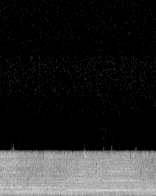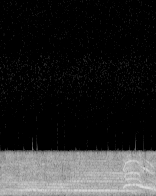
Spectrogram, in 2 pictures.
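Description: Group of voices singing a song together. A held melody line slides in pitch, with a quick rise and fall near the end.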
